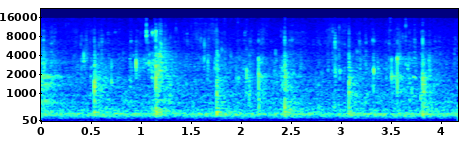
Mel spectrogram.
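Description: Water sloshing inside a plastic film developing tank as it is rotated and inverted by hand for agitation, with light knocks and clicks of the tank in the hands, about one or two a second.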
